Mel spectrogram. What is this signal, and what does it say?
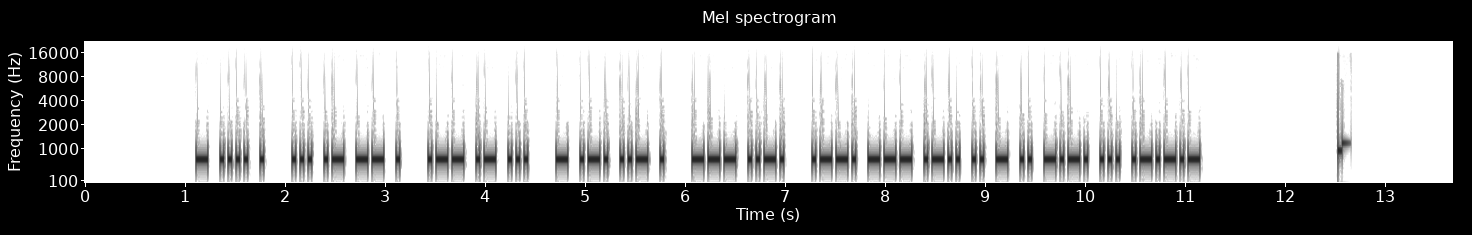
Morse code, heard as a keyed tone, about 32 wpm, 700 Hz. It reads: THE SAME WAS TRUE OF POLITICS.
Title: Sentences from Top 1000 Words - Review Part 6 - 30wpm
